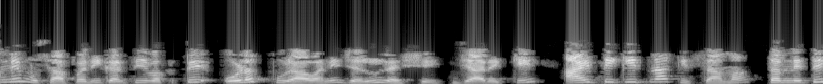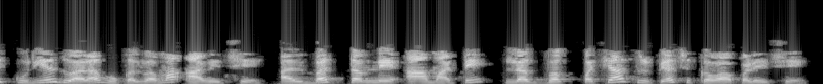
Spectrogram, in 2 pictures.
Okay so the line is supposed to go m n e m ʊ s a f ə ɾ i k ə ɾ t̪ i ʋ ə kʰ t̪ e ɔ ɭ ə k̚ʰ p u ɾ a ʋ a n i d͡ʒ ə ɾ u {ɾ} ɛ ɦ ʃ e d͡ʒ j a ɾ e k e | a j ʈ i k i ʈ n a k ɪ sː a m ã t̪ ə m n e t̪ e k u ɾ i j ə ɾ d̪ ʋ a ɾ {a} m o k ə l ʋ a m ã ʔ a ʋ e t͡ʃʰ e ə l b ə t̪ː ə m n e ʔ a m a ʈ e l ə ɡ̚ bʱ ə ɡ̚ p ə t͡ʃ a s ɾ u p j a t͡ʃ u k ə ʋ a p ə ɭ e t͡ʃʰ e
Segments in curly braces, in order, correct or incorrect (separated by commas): incorrect, correct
